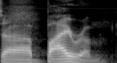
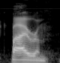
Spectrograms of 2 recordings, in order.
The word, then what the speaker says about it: Byram: It's Byram. – Byram.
